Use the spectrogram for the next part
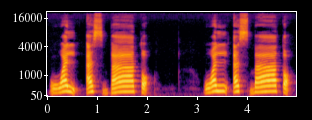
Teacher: تو کو موٹا پڑھیں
